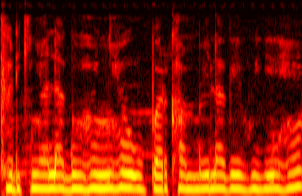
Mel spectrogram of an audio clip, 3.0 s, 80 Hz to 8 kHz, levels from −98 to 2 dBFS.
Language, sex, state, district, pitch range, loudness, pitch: Hindi, female, Uttar Pradesh, Varanasi, 200-205 Hz, -29 LUFS, 205 Hz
